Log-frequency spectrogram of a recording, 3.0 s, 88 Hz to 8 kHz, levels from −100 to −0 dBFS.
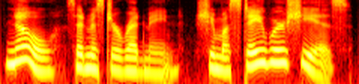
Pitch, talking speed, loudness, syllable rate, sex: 215 Hz, 200 wpm, -17 LUFS, 4.4 syllables/s, female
